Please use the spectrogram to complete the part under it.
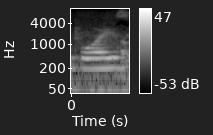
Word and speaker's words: Boyes: My name is Kathy Boyes, and I'm the pastor of the church.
